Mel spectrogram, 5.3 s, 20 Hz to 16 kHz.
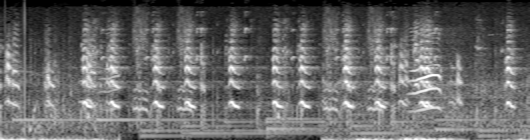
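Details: Competing calls of Eurasian coots, used as a 2020 early-season hunting lure for migrating birds: rapid chorus of nasal, ringing honks and sharp squeaks, several birds calling together, some notes sweeping upward, over a steady low hum.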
